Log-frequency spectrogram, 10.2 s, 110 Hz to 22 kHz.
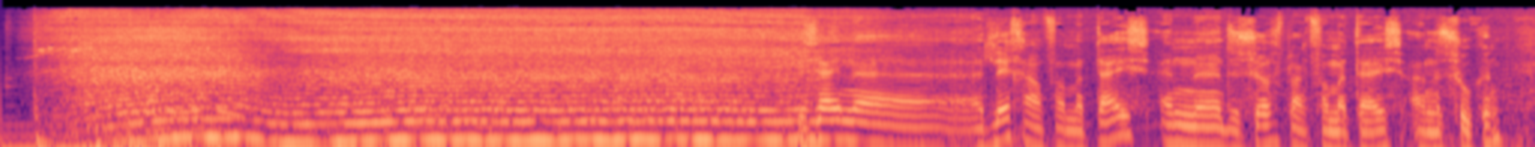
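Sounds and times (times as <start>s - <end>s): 
search-and-rescue drone propellers buzzing while hovering: 0.0s - 7.2s
speech: 5.4s - 10.2s.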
